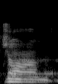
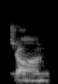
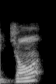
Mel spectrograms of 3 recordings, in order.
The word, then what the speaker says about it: jawn: It's you can throw in thing and John. John is another word for thing. Rhymes Person, with place, yawn. or thing. Yes, yawn, John. John. Some people say jaunt.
